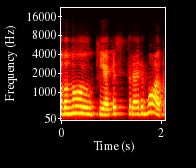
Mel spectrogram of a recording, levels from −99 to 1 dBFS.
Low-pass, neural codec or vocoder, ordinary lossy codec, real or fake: 14.4 kHz; codec, 32 kHz, 1.9 kbps, SNAC; AAC, 48 kbps; fake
